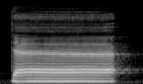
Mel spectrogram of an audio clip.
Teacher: জিহ্বার আগা সামনের উপরের দুই দাঁতের গোড়ার সঙ্গে লাগিয়ে উচ্চারিত হয়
